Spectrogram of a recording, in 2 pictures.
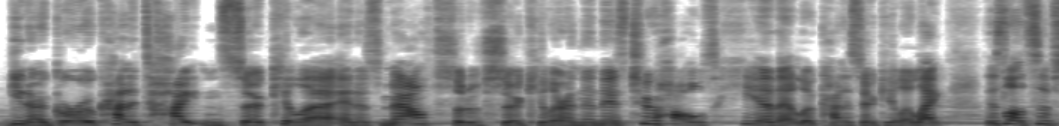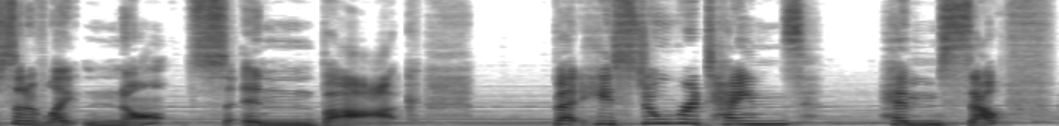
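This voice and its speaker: A woman with a New Zealand accent, improvising narration as game master of a tabletop game, with halting, drawn-out phrasing. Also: a little high, fairly bright tone, soft background music.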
